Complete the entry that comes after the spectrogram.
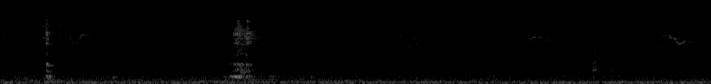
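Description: Near silence: faint bird chirps over a low background rumble, broken by two short knocks, about half a second and two and a half seconds in.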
